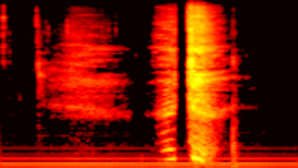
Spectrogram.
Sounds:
Sneeze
